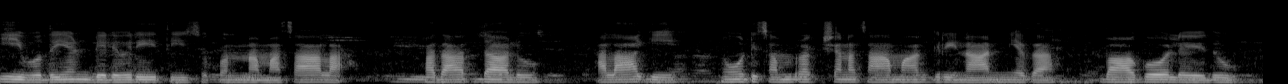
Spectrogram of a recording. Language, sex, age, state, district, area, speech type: Telugu, male, 18-30, Andhra Pradesh, Srikakulam, urban, read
